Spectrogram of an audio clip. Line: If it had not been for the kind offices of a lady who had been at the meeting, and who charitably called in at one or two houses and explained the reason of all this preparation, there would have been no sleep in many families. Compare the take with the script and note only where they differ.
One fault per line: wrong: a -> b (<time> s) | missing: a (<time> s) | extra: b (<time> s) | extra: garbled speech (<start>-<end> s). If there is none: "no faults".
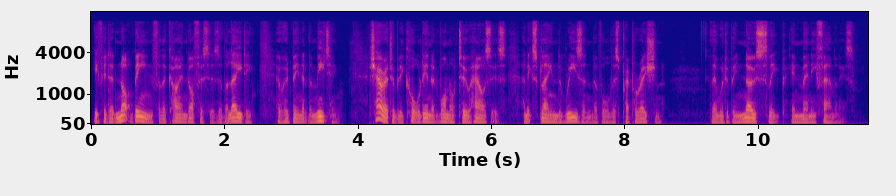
missing: and who (3.7 s)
